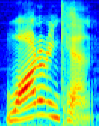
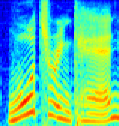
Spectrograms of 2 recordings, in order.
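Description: First: It is said with an American accent. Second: It is said with a British accent. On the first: "미국인이면" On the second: "영국식 발음이구나"

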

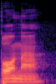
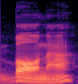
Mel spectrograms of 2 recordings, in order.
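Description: First: Both syllables have short vowels. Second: The first syllable has a lengthened vowel. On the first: The speaker calls it right. "the disyllabic word bona is two short syllables" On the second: The speaker calls it wrong. "which many Italian Latin speakers do, is wrong and is not Latin"

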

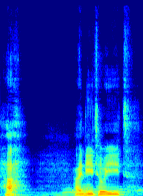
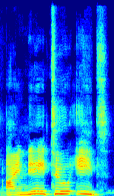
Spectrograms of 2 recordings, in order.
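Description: First: The voice sounds reluctant, like making an excuse. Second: The voice sounds curt, like brushing someone off. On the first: The speaker is making an excuse. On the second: The speaker wants to be left alone. "Leave me alone"

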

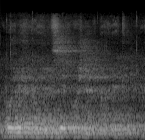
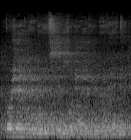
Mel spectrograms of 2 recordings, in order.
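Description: Both takes have the same delivery.

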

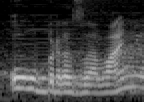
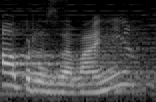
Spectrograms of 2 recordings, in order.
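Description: First: The first vowel is a full, clear o. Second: The first vowel is reduced, not a clear o. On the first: This is how the letter would sound if stressed. "Vurgulu olsaydı obrazovanie olarak okunurdu" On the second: This is how the unstressed letter is actually read. "Ama burada образование olarak okunuyor"

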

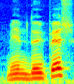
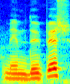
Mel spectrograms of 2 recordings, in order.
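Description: Both takes have the same delivery.

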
